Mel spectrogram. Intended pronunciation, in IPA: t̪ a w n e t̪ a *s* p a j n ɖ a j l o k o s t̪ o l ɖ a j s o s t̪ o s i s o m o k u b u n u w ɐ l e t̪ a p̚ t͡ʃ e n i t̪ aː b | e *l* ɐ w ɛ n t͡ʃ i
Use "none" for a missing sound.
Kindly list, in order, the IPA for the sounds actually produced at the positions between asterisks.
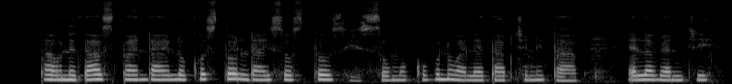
s, l

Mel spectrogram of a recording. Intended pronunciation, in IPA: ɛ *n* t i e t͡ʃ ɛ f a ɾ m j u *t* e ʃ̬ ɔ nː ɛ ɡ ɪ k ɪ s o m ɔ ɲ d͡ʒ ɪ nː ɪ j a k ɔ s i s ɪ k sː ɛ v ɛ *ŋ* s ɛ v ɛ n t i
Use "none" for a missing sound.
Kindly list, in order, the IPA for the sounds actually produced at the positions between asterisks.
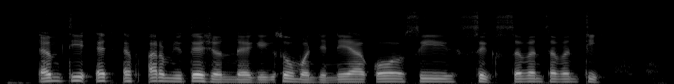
m, t, n

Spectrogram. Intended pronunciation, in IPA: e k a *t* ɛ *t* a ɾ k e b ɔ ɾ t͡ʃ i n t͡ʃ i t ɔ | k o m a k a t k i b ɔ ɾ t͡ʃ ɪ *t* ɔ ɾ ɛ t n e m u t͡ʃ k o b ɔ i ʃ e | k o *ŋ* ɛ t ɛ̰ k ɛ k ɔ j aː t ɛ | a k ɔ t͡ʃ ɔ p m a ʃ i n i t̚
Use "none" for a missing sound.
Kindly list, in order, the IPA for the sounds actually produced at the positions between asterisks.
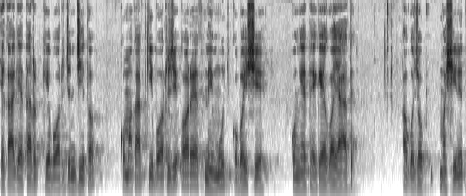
k, t, ʔ, ŋ

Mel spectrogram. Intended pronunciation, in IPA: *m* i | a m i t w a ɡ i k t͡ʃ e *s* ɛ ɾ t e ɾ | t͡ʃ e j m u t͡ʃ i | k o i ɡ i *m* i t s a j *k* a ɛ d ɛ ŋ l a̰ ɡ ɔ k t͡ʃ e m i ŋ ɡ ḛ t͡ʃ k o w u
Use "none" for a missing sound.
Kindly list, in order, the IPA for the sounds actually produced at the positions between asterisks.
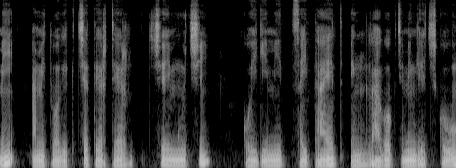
m, t, m, t

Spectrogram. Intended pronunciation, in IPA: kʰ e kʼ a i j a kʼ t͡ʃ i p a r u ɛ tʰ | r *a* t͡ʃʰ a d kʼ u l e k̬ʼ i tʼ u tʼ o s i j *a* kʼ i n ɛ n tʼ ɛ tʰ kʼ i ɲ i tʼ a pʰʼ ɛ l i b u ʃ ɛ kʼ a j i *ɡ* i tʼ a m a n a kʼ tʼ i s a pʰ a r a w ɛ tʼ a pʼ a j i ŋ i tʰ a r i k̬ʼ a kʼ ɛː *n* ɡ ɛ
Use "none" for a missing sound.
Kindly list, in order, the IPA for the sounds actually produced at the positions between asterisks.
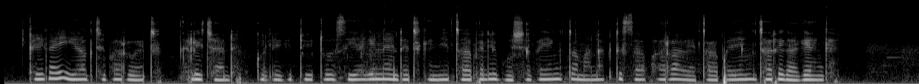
i, a, ŋ, ŋ

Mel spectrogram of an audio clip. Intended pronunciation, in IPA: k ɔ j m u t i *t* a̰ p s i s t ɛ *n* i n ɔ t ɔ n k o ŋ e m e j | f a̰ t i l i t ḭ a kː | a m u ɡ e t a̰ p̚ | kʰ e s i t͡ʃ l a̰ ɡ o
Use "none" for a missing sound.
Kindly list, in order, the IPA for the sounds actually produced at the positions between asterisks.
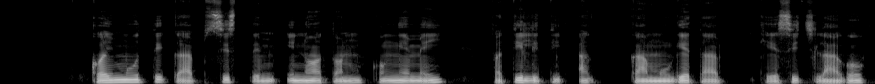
k, m

